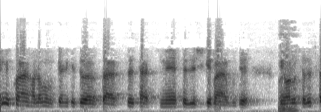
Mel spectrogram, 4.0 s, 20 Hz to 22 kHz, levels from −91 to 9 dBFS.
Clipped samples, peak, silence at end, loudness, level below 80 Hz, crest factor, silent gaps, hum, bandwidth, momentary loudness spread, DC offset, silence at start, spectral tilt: under 0.1%; 0 dBFS; 0 s; -13 LUFS; -36 dBFS; 12 dB; none; none; 10 kHz; 6 LU; under 0.1%; 0 s; -6.5 dB/octave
